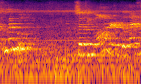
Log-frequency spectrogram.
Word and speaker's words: cuervo: So Raven in Spanish is pronounced Cuervo.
